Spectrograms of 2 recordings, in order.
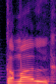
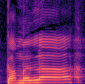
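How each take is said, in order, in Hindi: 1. यह शब्द बिना स्वर वाली व्यंजन ध्वनि पर खत्म होता है। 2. यह शब्द पूरे अंतिम स्वर पर खत्म होता है। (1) "कमला नहीं है कमल है" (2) "कमला नहीं होगा"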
